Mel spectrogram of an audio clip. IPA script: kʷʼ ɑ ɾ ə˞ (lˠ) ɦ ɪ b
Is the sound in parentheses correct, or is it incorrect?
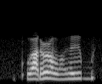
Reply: correct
